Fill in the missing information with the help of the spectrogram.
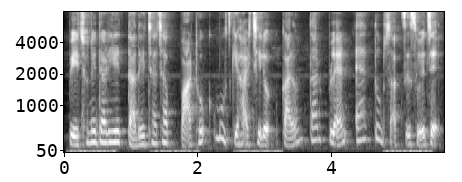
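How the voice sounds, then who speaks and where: Husky, expressive woman storyteller. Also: mid-range voice, moderate pace. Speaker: narrator. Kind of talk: scripted fairy-tale narration.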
